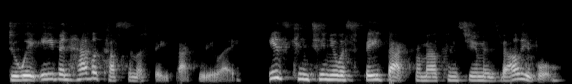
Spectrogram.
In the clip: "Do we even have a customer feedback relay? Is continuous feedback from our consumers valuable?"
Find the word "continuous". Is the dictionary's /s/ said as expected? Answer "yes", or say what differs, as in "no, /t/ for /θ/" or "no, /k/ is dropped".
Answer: yes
